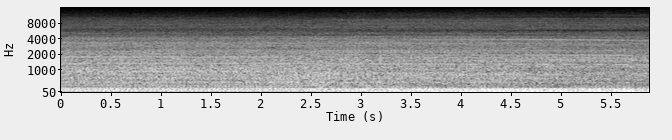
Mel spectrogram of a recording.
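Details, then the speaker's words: Kubota BX diesel tractor, warmed up after fixing cold-weather fuel starvation (suspected gelled fuel), being test-driven: steady, even diesel drone with no knocks or misses while working; runs healthy. "she warmed up all right and i pulled her out just to give it a little test before uh head down the driveway and she's doing okay"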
